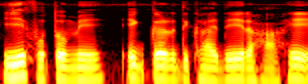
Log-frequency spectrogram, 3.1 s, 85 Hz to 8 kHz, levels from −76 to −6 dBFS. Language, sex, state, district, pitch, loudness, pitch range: Hindi, male, Arunachal Pradesh, Lower Dibang Valley, 110 Hz, -15 LUFS, 105-115 Hz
